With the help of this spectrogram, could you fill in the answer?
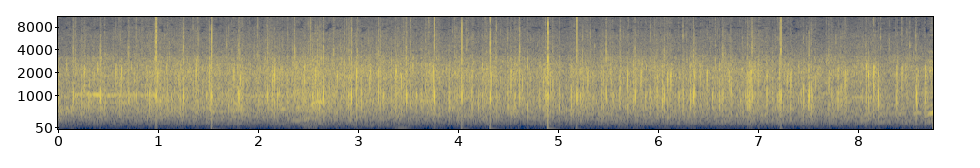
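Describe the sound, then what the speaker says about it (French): An audience applauds steadily at a gymnasium inauguration in La Londe-les-Maures, sustained clapping at moderate distance with a few sharper individual claps standing out, no talk over it. "Je vous demande d'applaudir très fort notre conseiller départemental, président du département, Marc Giraud."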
